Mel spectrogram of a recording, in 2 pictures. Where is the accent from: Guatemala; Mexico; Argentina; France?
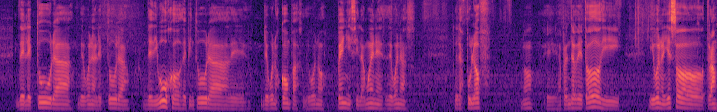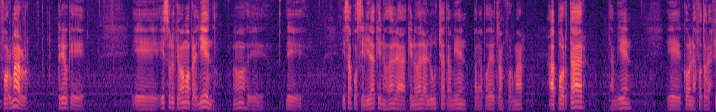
Argentina; Comodoro Rivadavia, Chubut; Yo soy nacido en Comodoro también, de la ciudad de los vientos.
